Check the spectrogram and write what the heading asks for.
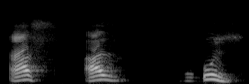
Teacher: সা জাল জ, এটা আগার সঙ্গে লাগিয়ে উচ্চারিত হয়। জিহ্বার আগা এবং সামনের উপরে দুই দাঁতের আগার সাথে লাগিয়ে উচ্চারিত হয় সা জাল জ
